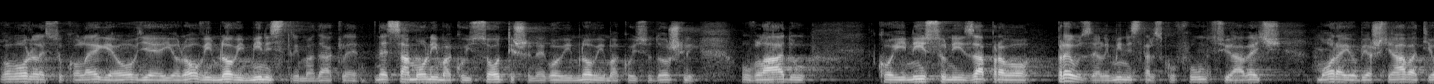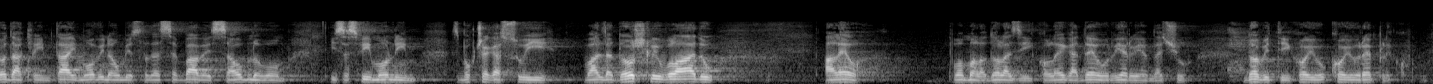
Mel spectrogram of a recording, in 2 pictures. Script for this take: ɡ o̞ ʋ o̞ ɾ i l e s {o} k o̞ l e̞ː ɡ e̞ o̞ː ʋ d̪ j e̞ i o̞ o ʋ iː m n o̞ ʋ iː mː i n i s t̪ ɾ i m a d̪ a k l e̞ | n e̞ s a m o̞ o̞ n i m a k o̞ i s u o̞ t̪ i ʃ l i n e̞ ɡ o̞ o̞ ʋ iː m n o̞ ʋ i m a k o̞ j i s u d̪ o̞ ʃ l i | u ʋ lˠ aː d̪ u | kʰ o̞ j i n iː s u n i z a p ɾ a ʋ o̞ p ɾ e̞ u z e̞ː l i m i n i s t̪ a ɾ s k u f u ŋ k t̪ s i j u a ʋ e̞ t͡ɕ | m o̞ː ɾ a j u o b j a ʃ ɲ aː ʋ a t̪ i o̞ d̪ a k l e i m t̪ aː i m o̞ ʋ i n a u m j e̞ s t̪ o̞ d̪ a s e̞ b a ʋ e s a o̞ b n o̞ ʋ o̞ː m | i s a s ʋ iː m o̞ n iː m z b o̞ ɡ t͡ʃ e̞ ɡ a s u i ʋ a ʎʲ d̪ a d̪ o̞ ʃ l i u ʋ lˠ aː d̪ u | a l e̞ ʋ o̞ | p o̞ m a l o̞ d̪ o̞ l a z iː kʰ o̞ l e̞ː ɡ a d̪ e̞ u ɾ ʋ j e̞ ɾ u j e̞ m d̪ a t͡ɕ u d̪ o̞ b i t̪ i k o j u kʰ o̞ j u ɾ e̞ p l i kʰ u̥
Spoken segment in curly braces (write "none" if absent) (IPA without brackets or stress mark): u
